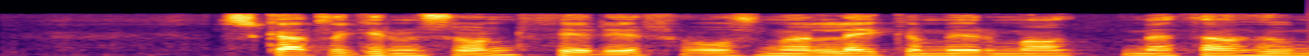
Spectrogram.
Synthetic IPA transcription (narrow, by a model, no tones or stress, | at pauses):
skat̪lacʰɛɾmɪsɔnfɪɾɪɾɔɣsɔːnaleːjkamɛɾʏmamɛðθawɦʏɣm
